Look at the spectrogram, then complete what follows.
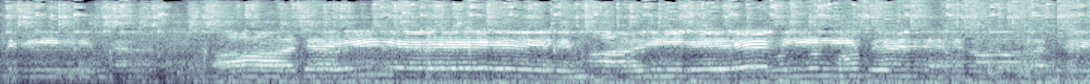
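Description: Music: a melodic voice singing over a jingling, tambourine-like percussion, with a steady low rumble underneath.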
